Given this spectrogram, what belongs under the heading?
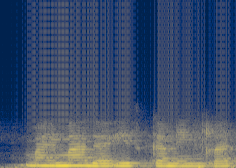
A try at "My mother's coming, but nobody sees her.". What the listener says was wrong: my mother's coming. My mother's coming, but nobody sees her.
